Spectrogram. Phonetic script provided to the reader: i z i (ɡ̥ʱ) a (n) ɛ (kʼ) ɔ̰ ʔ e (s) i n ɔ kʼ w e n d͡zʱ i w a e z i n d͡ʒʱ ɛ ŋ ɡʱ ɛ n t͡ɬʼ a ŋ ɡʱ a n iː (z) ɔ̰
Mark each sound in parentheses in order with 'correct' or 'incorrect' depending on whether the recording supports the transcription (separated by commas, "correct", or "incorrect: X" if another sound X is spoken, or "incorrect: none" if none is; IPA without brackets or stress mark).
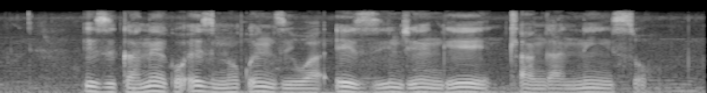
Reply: correct, correct, correct, incorrect: z, incorrect: s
